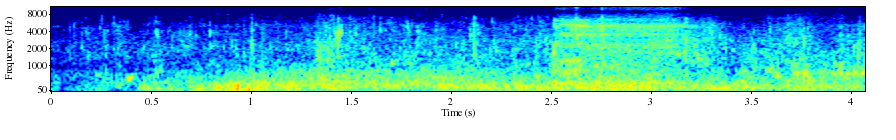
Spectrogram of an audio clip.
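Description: Wind buffeting the microphone, a steady rumbling noise that swells in about half a second in, with small waves lapping on the lake shore.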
